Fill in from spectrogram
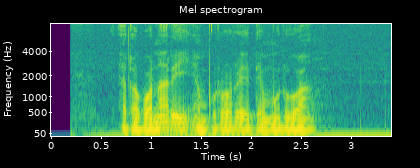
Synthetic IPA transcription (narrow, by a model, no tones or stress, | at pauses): jatoβonaɾiʔempuɾoɾetemuɾuaŋ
